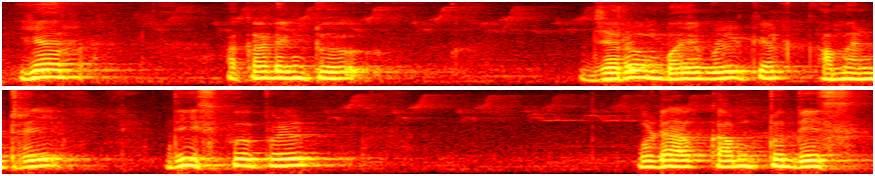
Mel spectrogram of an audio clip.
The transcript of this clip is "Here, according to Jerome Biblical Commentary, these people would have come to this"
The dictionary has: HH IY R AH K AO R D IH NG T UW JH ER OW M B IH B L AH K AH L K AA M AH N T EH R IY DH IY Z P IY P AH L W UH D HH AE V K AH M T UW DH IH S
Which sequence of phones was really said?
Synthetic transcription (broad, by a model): HH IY R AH K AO R D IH NG T UW JH ER OW M B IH B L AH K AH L K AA M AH N T R IY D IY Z P IY P AH L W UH D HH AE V K AH M T UW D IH S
